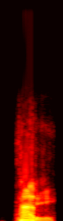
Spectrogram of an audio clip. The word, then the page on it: Paddy: British English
